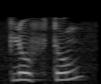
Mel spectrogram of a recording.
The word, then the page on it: d' Luftung: Bas-Rhin; Herrlisheim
